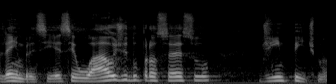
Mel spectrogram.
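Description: High-pitched for a man, his voice shows ordinary pitch variation. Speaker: international relations professor. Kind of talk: panel talk. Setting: auditorium with audience.

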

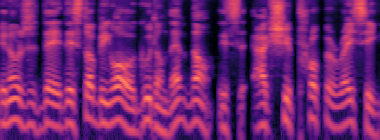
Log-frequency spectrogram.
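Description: A man with a French accent and a dark, mellow tone speaks at a fairly quick pace, at medium pitch with ordinary pitch variation, against a quiet background. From France. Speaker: podcast host. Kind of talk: interview.

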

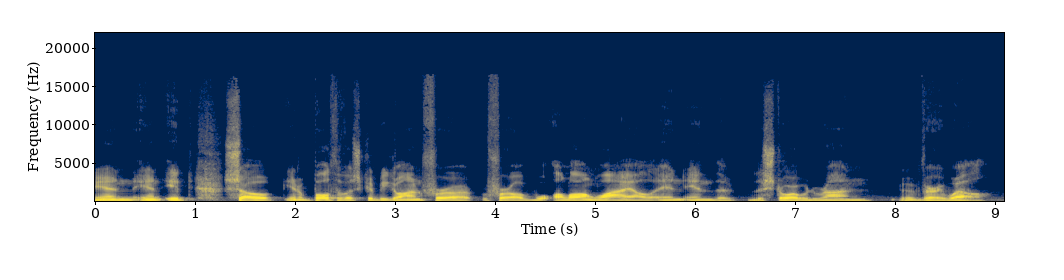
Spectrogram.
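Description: With an Upper Midwest accent, a man speaks at a fairly slow pace in a very deep, low pitch with ordinary pitch variation. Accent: Upper Midwest American. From South Dakota, Madison. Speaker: farm equipment dealer. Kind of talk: interview. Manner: halting, many fillers.

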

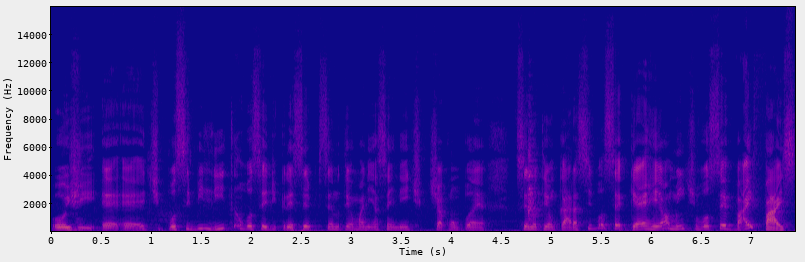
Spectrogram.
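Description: Male voice at a high pitch with ordinary pitch variation and a fairly quick pace, very clean recording, silent background. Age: 20s. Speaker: network marketing entrepreneur. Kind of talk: casual interview.

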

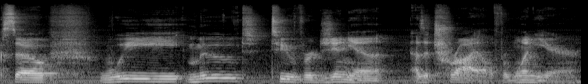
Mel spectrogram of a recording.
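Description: Noticeable background noise and audible room echo surround a man whose fairly low voice shows ordinary pitch variation. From Cyprus. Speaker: film director and screenwriter. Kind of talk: casual chat.

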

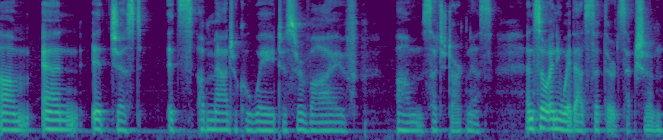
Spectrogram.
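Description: A woman with an American accent, very deep and low in pitch, somewhat breathy, fairly slow and monotone, on a very clean recording with a silent background. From Los Angeles (Compton), California. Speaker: poet. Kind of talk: interview.

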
